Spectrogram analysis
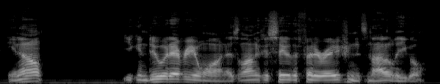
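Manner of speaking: ordinary talk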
